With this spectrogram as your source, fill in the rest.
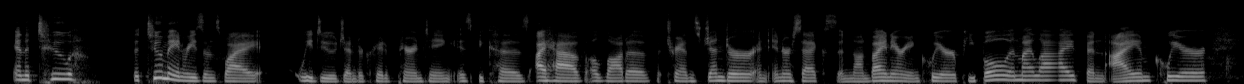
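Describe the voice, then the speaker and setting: The pace is moderate and the pitch varies in an ordinary way. The sound is dry and close, with no echo. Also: woman, very deep, low pitch for a woman. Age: 30s. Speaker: sociologist and parenting advocate. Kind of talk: casual interview. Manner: casual, filler-heavy.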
